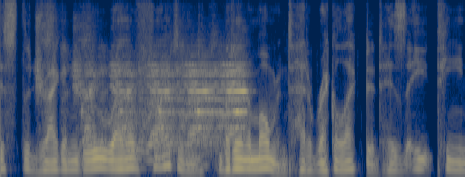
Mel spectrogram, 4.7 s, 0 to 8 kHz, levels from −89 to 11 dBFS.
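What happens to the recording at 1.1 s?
At 1.1 s the speech is inside a feedback echo between two devices, running from 0.38 to 2.67 s. A second device in the room replays this talker's audio, and the microphone picks it up again outside the reach of its own echo canceller. Each syllable returns roughly every 400 ms, thinner and more ringing, and the repeats build up instead of fading, peaking at about 1 dB above the direct speech within the 8 kHz band of the call path.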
